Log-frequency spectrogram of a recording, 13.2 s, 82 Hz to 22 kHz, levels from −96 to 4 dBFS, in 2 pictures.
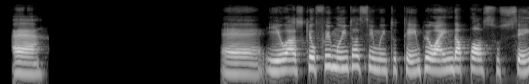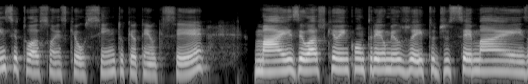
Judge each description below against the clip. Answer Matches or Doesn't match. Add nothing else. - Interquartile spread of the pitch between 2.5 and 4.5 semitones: Matches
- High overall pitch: Matches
